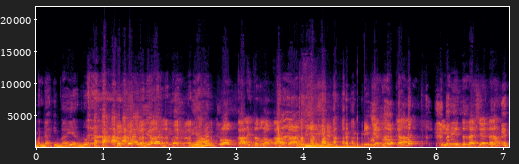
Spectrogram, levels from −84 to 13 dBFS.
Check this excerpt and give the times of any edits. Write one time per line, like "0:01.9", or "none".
0:02.7
0:04.9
